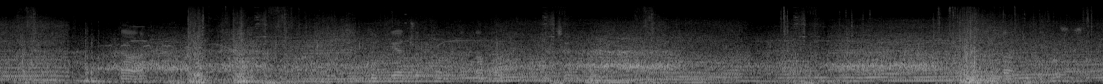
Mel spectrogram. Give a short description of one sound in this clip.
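Tyres screech on asphalt through the bends.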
